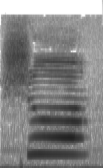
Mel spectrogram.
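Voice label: "she", Chinese pinyin, first tone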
